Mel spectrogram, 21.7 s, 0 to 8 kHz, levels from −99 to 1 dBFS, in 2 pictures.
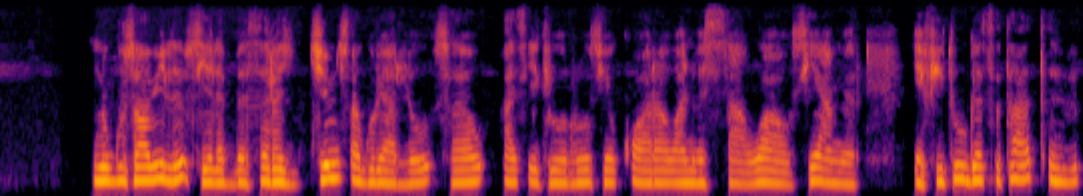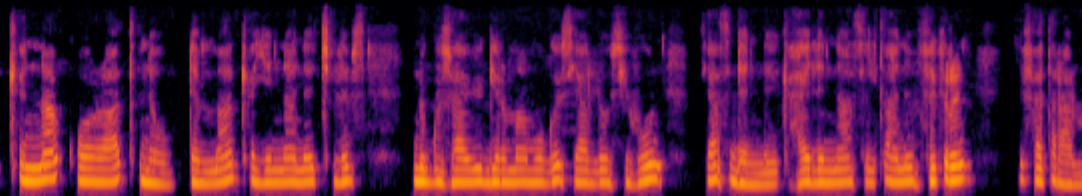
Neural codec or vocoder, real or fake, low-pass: none; real; 7.2 kHz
